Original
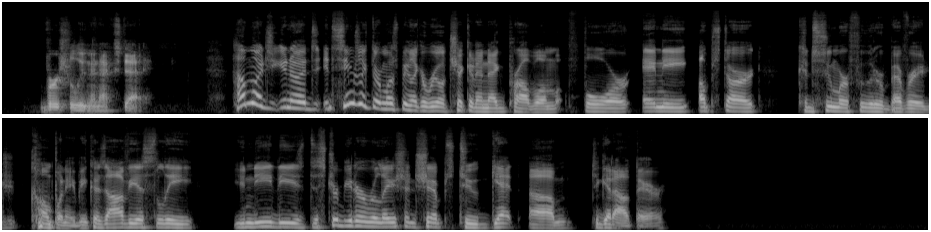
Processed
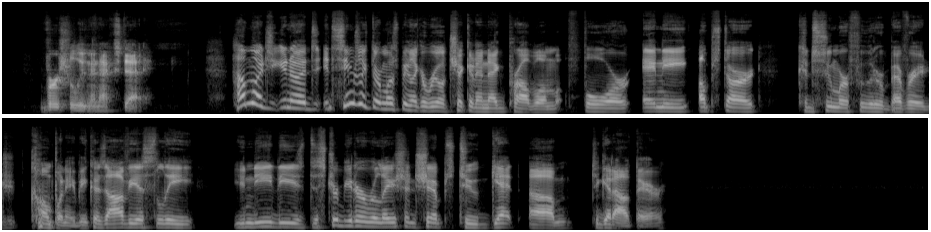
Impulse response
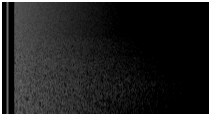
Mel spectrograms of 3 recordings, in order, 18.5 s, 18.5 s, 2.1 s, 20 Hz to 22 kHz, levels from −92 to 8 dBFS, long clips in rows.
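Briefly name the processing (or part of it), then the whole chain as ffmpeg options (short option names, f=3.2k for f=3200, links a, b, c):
filter by subtraction: -filter_complex "[0:a]asplit=2[a][b];[b]lowpass=2.2k,volume=-1[c];[a][c]amix=inputs=2:normalize=0,volume=8dB"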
